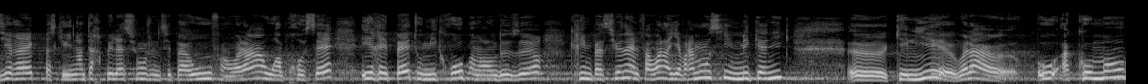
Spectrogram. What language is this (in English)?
French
